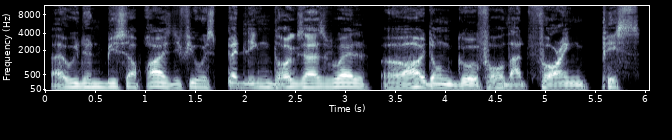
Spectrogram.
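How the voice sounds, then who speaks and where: An actor playing a boastful, crude, bigoted middle-aged lorry driver in a video game, recorded on a dry studio mic. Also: male voice, on the low side, fairly even intonation, a little slow, slightly rough, dry recording. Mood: sneering.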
